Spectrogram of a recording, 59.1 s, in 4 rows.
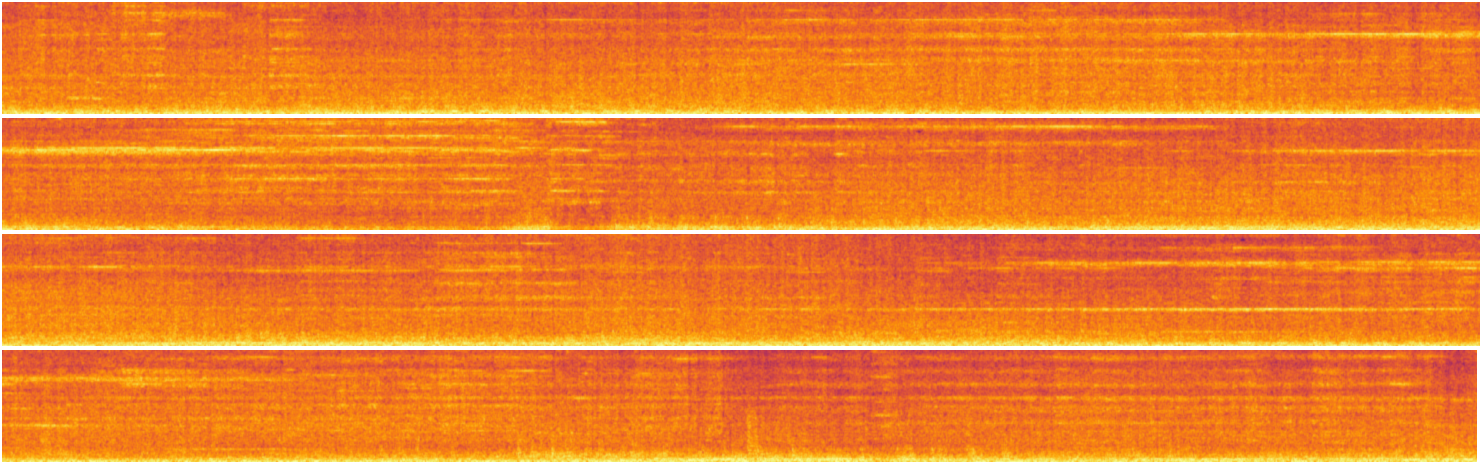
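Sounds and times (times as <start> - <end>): wheels rumbling on rail: 0.0 - 59.0
high-pitched wheel squeal: 11.3 - 21.0, 24.1 - 35.4, 37.0 - 51.7.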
